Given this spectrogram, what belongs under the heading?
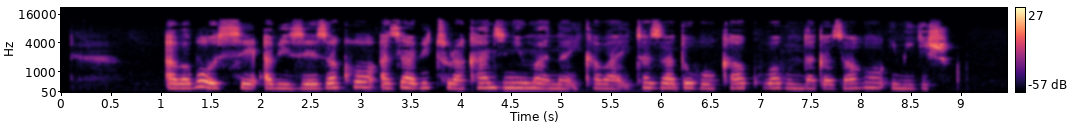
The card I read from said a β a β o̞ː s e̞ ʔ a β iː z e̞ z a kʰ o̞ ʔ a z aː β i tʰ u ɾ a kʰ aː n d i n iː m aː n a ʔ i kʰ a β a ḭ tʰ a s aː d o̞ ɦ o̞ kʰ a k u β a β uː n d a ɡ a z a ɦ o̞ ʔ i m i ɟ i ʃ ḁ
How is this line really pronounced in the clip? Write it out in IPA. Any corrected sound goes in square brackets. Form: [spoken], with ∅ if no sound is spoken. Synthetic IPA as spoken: a β a β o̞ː s e̞ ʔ a β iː z e̞ z a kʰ o̞ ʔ a z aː β i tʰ u ɾ a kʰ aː n d i n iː m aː n a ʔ i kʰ a β a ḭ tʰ a [z] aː d o̞ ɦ o̞ kʰ a k u β a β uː n d a ɡ a z a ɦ o̞ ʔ i m i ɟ i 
